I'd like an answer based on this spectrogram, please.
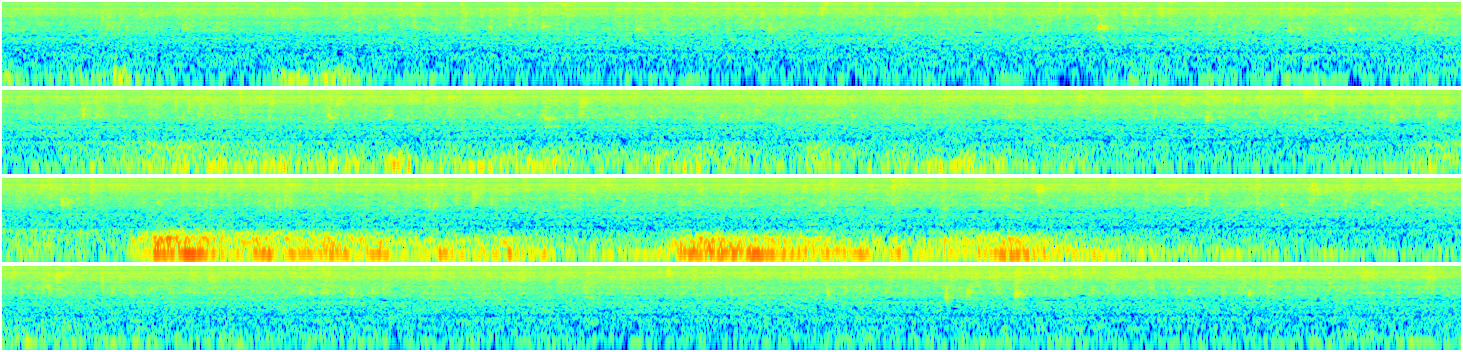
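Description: Heavy rain pouring steadily. Low thunder rumbles in from about eight seconds in, then comes two loudest rolls around the middle before fading back to the rain.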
